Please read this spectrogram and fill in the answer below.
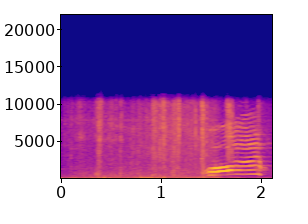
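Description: Rustling of a handheld camera with a few light knocks, then about a second and a half in a young child's high, drawn-out call that rises and then holds.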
